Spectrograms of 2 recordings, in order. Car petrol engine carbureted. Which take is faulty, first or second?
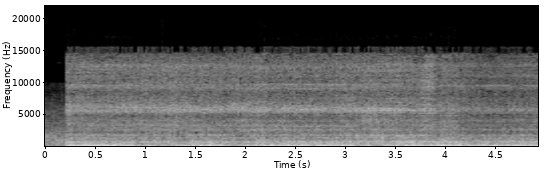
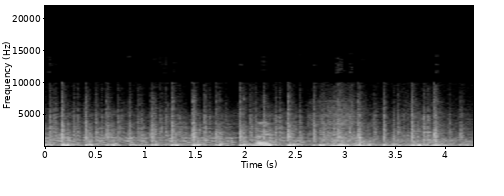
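second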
